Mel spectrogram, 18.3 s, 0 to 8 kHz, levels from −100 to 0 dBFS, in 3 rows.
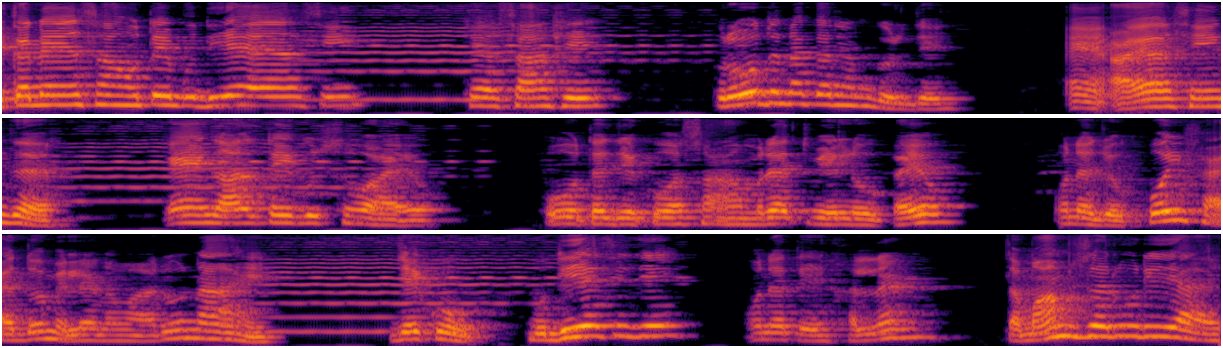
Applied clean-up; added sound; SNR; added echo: classical method Wiener filter.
